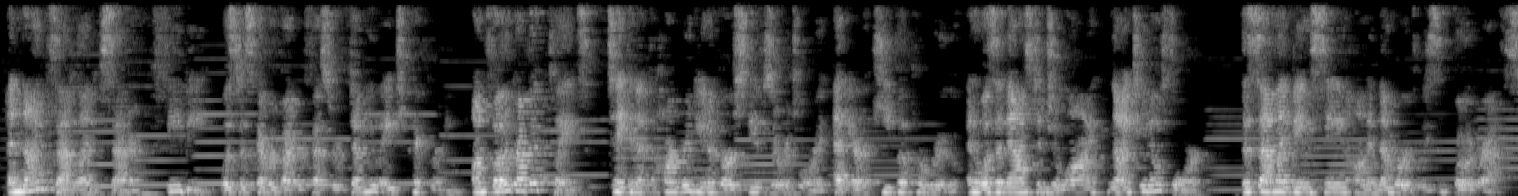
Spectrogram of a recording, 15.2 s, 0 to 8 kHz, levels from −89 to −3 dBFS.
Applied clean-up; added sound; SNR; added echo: classical method WPE with log-MMSE.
